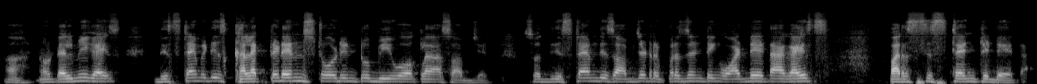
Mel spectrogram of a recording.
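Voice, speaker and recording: A man with a Telugu Indian accent teaching software in an informal lecture, repeating points emphatically and often checking with listeners. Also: medium pitch, measured pace, no room sound. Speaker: programming instructor.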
